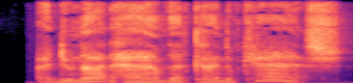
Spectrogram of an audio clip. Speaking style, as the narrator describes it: he warned her earnestly

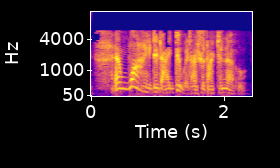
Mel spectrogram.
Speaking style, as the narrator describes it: exclaimed my sister

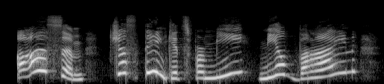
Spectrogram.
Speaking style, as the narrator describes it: exclaimed Neil, totally overwhelmed

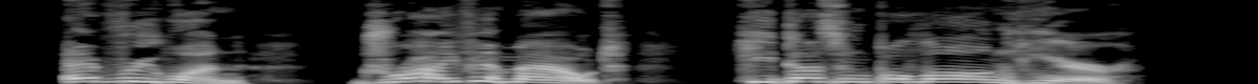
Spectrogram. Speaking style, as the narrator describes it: He shouted

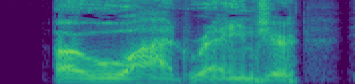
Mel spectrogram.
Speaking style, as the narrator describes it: he growled

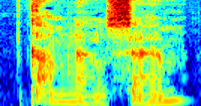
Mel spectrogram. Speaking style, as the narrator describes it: Beatrice Prine said playfully, yet with her cordial air of sophistication

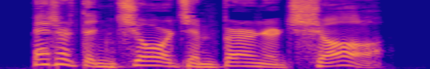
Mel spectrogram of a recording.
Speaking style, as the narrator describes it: sneered the pixie

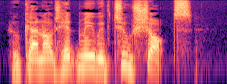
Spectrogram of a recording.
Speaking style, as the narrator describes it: grunted

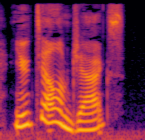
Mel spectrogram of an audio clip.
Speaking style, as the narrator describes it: I said with a little laugh

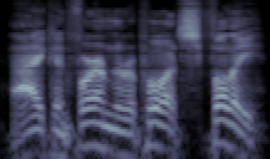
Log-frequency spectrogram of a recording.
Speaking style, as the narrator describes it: Jimmy Christopher chuckled into the microphone

